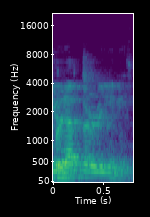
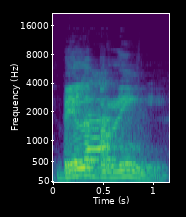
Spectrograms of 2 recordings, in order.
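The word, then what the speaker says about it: Béla Barényi: Bela Barini. Bela Barini.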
